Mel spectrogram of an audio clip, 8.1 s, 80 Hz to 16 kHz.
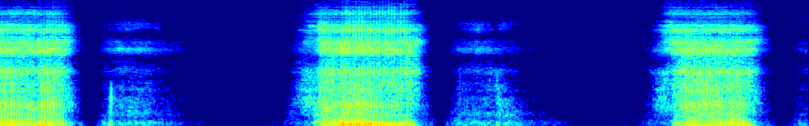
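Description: Three loud, rough, rattling snores roughly every three seconds, about 20 breaths a minute, with soft breaths out between them.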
